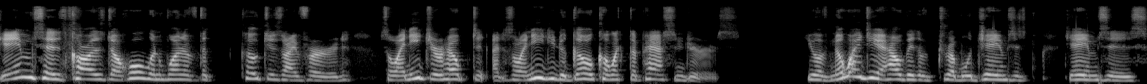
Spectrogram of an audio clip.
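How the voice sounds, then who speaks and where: A put-on character voice speaks at a moderate pace with ordinary pitch variation. The recording is very clean, with a silent background. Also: woman, fairly high pitch for a woman. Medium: read story. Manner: authoritative.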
